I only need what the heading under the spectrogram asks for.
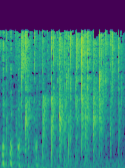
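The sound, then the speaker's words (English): Light, scattered hand claps from a few players at a board game table, giving mock golf-style polite applause, uneven taps mixed in with people talking. “Golf applause.”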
